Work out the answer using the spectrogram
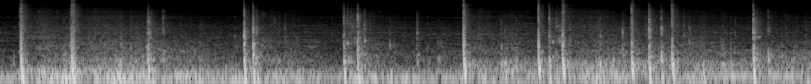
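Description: Aerial fireworks shells bursting in quick, irregular succession: a dozen or more sharp bangs, with a steady low rumble beneath.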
